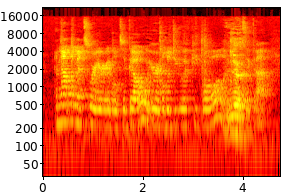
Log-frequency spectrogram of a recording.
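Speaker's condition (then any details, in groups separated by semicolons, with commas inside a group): No condition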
